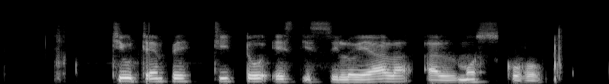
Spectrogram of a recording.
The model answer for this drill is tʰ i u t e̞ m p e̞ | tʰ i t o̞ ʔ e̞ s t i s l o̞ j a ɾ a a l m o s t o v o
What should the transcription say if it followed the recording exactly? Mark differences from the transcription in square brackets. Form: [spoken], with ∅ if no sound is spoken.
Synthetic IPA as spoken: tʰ i u t e̞ m p e̞ | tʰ i t o̞ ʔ e̞ s t i s l o̞ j a [l] a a l m o s [k] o v o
